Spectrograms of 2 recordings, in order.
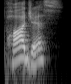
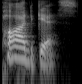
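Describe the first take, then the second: First: Podgis said with a soft G, like "podjis". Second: Podgis with a hard G, like "pod-gis"; two syllables, hard G in Podgis. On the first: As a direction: mimic the wrong soft G in Podgis. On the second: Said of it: "it's pronounced". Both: Shown as a demonstration.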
